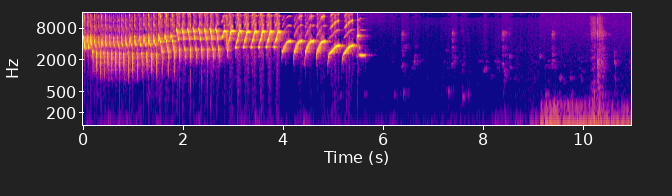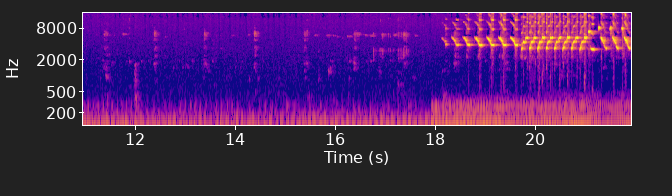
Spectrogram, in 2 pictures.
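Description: A small bird sings close by in rapid, repeated trills.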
